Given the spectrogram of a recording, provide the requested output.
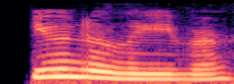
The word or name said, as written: unilever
